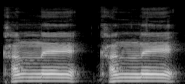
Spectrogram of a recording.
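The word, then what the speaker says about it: 慣例: 발음은 간례.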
